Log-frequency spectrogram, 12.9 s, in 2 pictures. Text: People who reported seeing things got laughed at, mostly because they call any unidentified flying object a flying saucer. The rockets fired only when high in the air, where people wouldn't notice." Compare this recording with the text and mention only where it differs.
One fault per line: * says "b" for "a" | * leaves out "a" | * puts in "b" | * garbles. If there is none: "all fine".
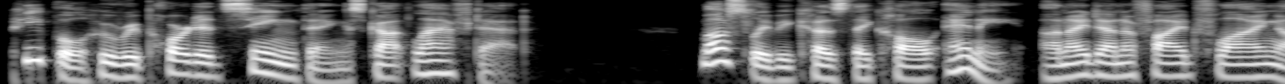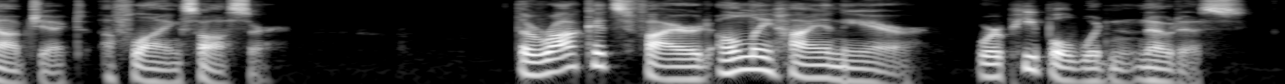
* leaves out "when"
